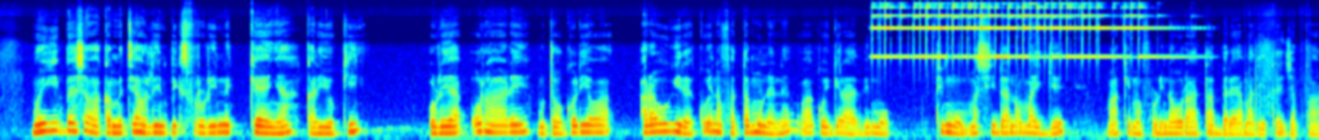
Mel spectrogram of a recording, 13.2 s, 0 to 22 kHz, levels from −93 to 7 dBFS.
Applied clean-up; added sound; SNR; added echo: none; Bell; 3 dB; none.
